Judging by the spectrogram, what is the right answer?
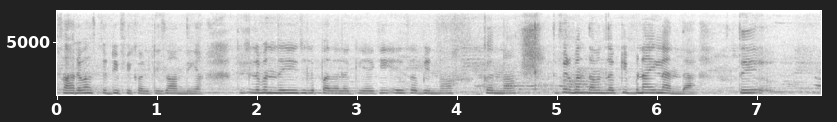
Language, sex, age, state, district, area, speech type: Dogri, female, 18-30, Jammu and Kashmir, Samba, rural, spontaneous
